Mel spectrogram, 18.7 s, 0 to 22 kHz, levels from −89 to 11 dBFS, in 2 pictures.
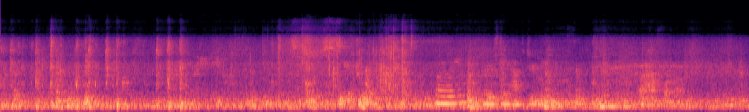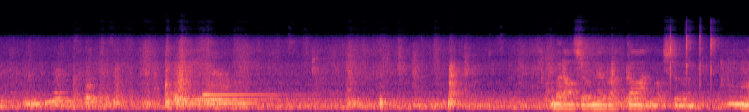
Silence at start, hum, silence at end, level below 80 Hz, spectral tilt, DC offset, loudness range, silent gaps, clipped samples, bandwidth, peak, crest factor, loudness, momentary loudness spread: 0 s; none; 0 s; -52 dBFS; -6.5 dB/octave; under 0.1%; 5 LU; none; under 0.1%; 7.2 kHz; 0 dBFS; 14 dB; -16 LUFS; 11 LU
